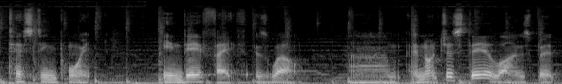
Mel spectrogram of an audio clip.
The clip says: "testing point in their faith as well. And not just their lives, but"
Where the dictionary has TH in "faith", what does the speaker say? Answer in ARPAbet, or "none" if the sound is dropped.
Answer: TH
